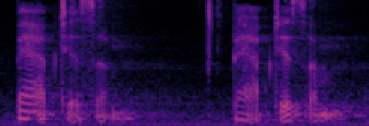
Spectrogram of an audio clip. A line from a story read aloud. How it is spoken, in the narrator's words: in almost a whisper replied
